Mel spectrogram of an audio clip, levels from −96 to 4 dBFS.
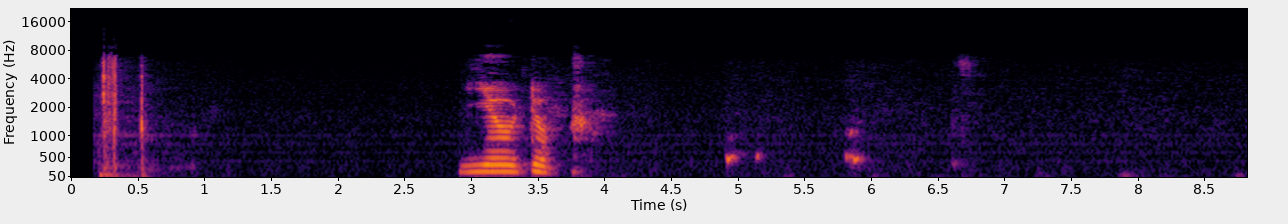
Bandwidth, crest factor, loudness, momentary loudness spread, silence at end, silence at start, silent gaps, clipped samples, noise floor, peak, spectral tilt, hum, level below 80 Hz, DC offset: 7.6 kHz; 24 dB; -29 LUFS; 19 LU; 2.9 s; 0.2 s; none; under 0.1%; -77 dBFS; -12 dBFS; -5.5 dB/octave; none; -64 dBFS; under 0.1%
